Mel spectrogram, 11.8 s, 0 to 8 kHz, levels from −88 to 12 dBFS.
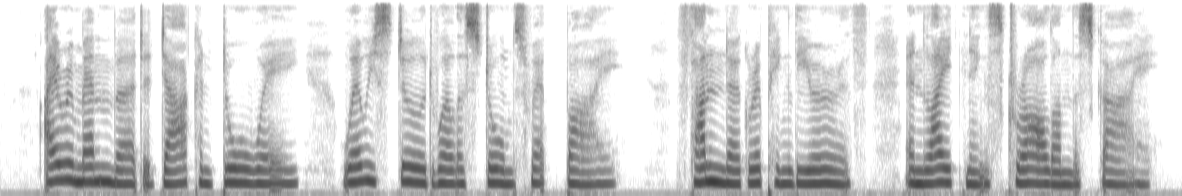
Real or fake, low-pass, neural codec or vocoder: fake; 7.2 kHz; codec, 16 kHz in and 24 kHz out, 2.2 kbps, FireRedTTS-2 codec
